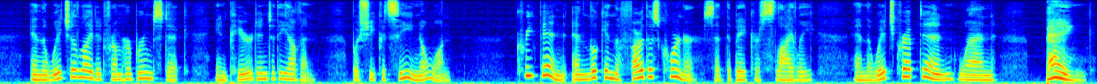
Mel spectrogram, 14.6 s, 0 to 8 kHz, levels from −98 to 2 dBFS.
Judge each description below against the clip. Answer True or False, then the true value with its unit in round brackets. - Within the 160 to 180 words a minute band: False (150 wpm)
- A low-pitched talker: False (180 Hz)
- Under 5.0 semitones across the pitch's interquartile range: False (5.4 semitones)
